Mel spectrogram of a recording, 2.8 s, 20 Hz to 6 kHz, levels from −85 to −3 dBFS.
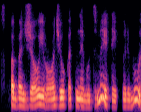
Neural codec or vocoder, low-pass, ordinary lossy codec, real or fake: codec, 24 kHz, 0.5 kbps, DualCodec; 5.4 kHz; MP3, 48 kbps; fake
